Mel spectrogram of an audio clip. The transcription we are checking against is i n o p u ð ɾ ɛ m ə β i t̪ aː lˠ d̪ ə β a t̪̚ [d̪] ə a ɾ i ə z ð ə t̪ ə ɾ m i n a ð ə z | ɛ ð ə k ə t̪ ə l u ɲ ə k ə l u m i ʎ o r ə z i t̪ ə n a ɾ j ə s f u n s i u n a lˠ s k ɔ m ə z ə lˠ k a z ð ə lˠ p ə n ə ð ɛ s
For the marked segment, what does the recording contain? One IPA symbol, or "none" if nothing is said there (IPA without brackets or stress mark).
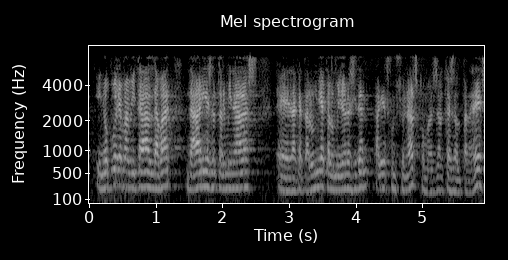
d̪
